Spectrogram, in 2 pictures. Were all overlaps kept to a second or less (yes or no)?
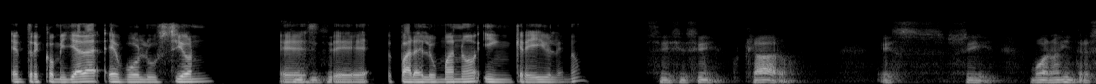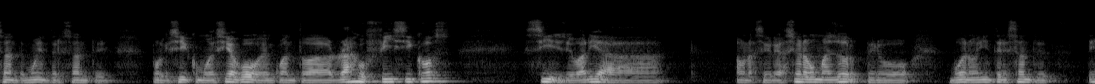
yes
